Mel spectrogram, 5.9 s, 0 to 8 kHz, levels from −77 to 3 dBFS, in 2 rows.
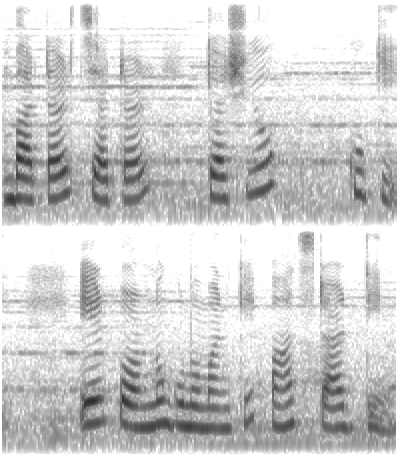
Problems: background sounds at intervals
